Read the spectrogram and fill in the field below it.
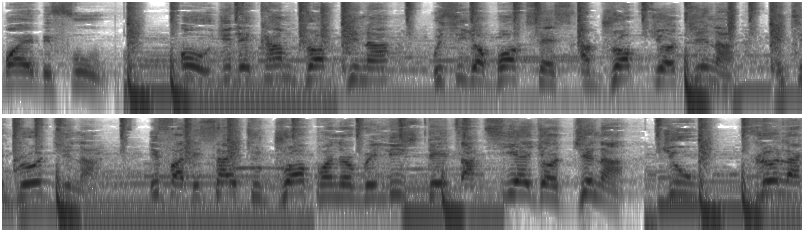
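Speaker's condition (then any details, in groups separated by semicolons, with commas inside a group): No condition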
